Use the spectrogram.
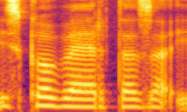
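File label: "iscobertas", Sardinian, female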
